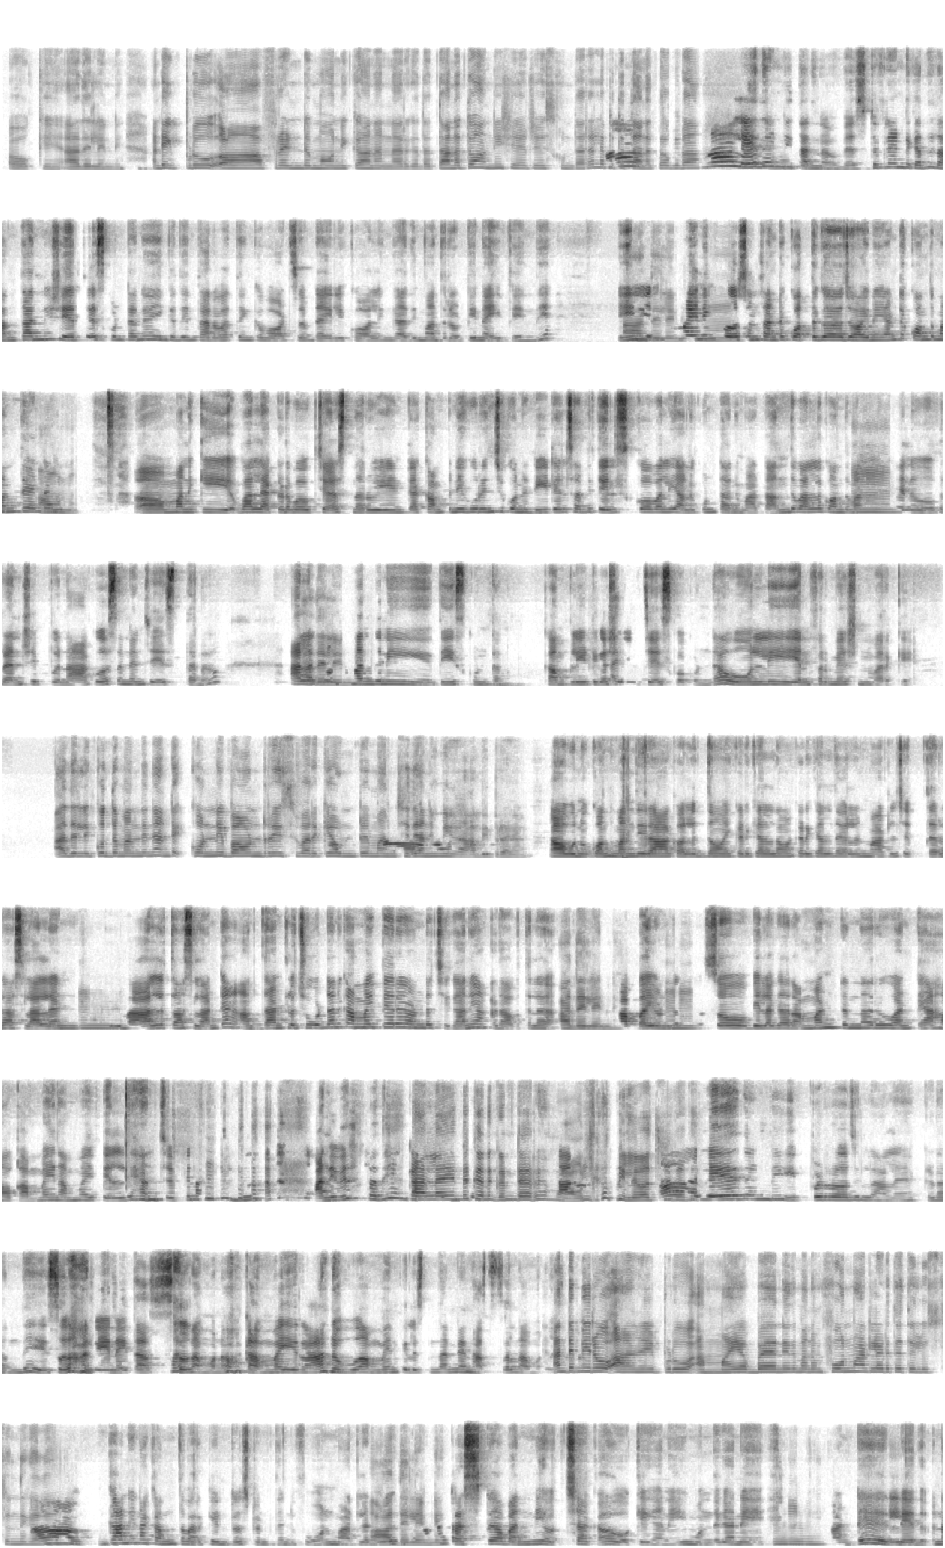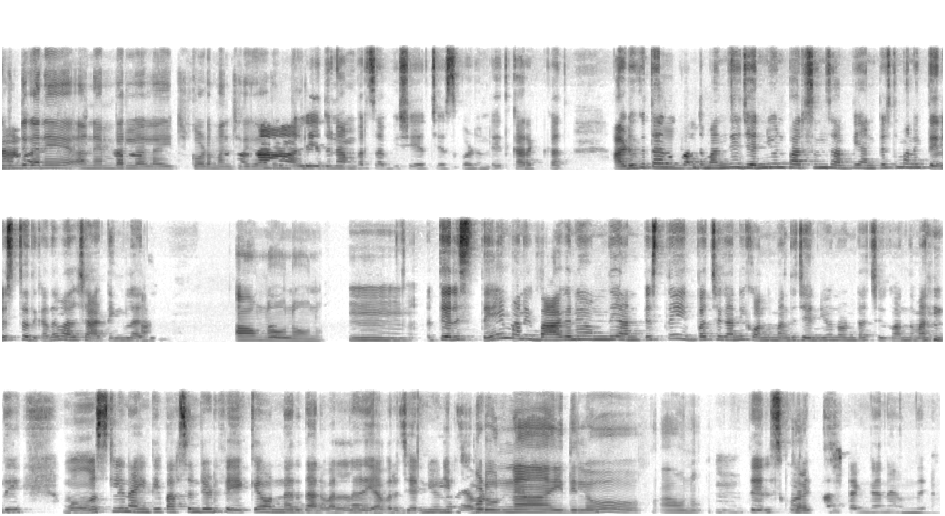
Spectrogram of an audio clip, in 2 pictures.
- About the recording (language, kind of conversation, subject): Telugu, podcast, సామాజిక మాధ్యమాలు స్నేహాలను ఎలా మార్చాయి?
- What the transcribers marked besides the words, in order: other background noise; in English: "ఫ్రెండ్"; in English: "షేర్"; static; in English: "బెస్ట్ ఫ్రెండ్"; in English: "షేర్"; in English: "వాట్సాప్ డైలీ కాలింగ్"; in English: "రొటీన్"; in English: "ఇంటర్మైనింగ్ పర్సన్స్"; lip smack; in English: "వర్క్"; in English: "కంపెనీ"; in English: "డీటెయిల్స్"; in English: "ఫ్రెండ్షిప్"; in English: "కంప్లీట్‌గా షేర్"; in English: "ఓన్లీ ఇన్ఫర్మేషన్"; in English: "బౌండరీస్"; in English: "సో"; "ఇలాగ" said as "బిలాగ"; laugh; chuckle; unintelligible speech; unintelligible speech; chuckle; laughing while speaking: "సో, నేనైతే అస్సలు నమ్మను. ఒక అమ్మాయి రా నువ్వు"; in English: "సో"; in English: "ఇంట్రెస్ట్"; in English: "ట్రస్ట్"; in English: "నంబర్స్"; in English: "షేర్"; in English: "కరెక్ట్"; in English: "జెన్యూన్ పర్సన్స్"; in English: "చాటింగ్‌లో"; unintelligible speech; in English: "జెన్యూన్"; chuckle; in English: "మోస్ట్‌లీ నైంటీ పర్సెంటేడ్"; in English: "కరెక్ట్"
